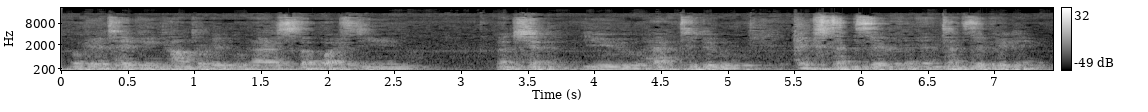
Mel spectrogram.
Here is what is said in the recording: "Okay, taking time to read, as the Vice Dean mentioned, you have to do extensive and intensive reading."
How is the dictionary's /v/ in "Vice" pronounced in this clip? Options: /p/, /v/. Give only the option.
/p/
